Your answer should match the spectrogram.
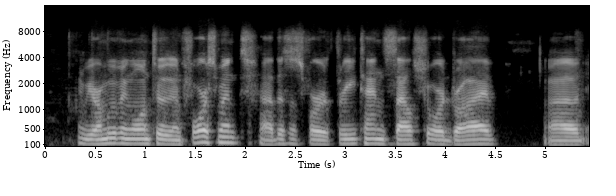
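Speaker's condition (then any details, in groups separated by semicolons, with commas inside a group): No condition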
